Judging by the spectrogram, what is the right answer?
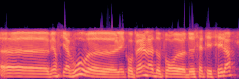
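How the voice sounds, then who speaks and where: A man's voice: medium pitch, takes it slowly. A man chatting casually as an amateur radio operator, hesitant and repeating short phrases, on a narrow radio sound. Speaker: amateur radio operator, recording for his online channel. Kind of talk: casual ham radio chat.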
